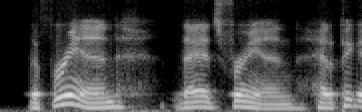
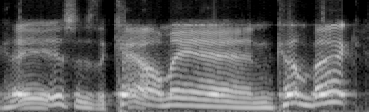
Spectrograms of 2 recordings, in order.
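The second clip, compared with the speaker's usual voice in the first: slow, higher CB radio call, rising to high; dad on the CB; 7 semitones higher, slower than usual. Retold or imitated. Son imitating dad calling on the CB radio, slow and high. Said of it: "So Dad would be like".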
